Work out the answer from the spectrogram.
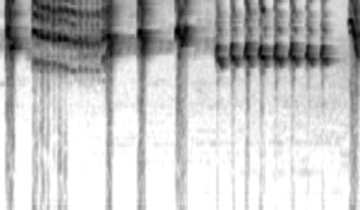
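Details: Orange-headed thrush in a masteran training recording for caged birds: a loud buzzy, rattling burst, a few sharp accents, then a fast even string of about nine clear chirped notes.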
